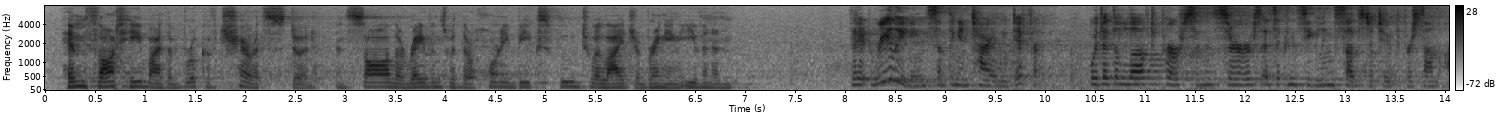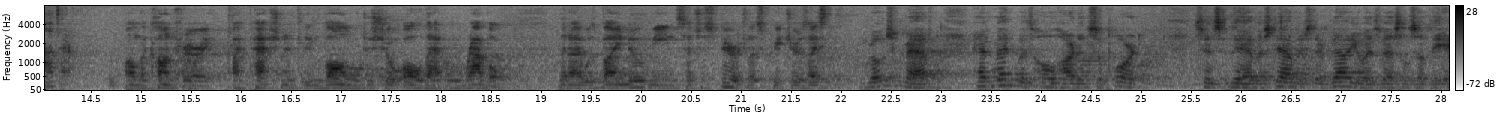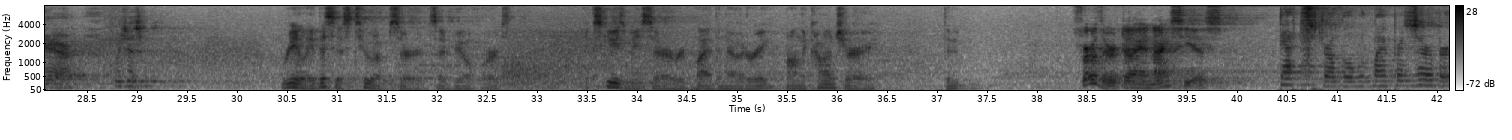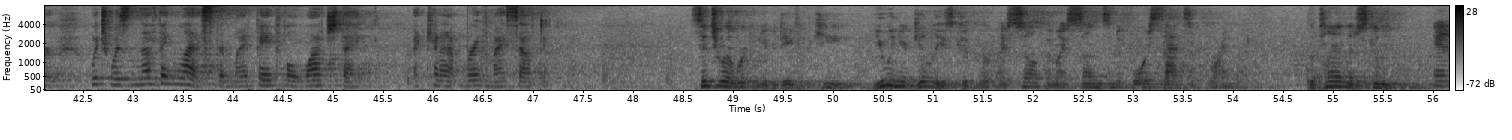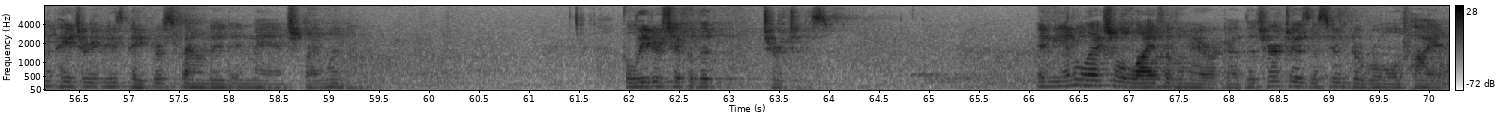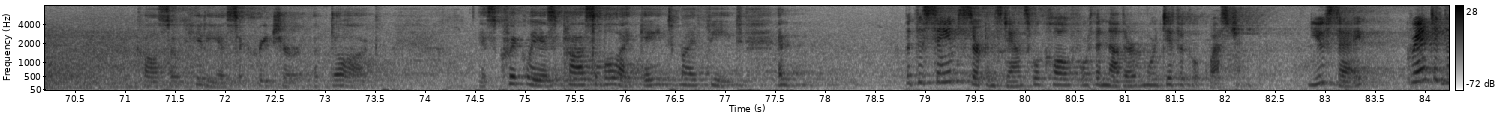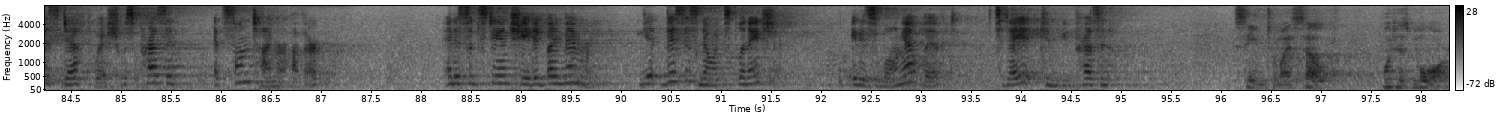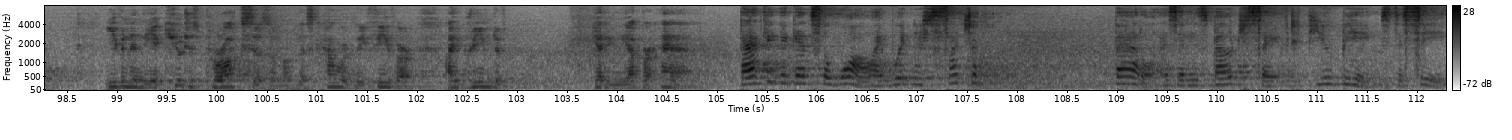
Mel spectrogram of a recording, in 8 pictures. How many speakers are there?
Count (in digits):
9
